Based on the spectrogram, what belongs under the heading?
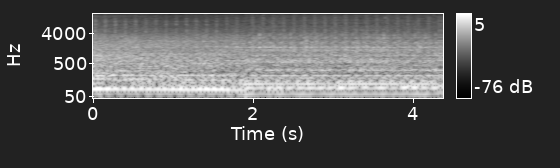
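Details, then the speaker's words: Car engine idling cold and starting to warm, oil pressure near 3 bar on a gauge: fast, light tapping at two to three taps a second; owner suspects lifters, engine play or clogged oil pickup, unconfirmed. "meu carro bate tucho como que eu descubro se é tucho se é folga no motor se é pescador de bomba de óleo entupido e tudo mais"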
